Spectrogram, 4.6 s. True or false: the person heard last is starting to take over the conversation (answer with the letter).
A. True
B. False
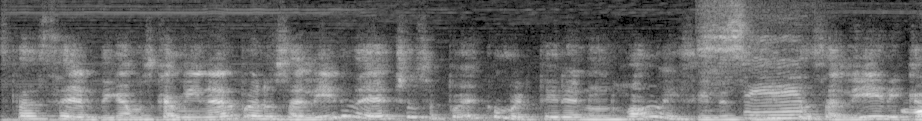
A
